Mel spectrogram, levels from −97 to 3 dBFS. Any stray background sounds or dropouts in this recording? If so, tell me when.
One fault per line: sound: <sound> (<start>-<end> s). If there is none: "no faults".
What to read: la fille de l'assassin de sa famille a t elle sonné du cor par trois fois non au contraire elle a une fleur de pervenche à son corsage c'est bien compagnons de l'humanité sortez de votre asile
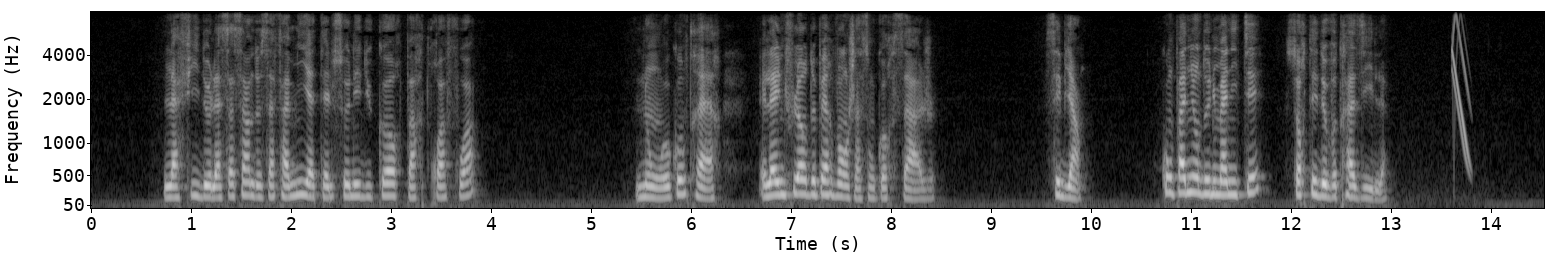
sound: chirp (13.6-13.8 s)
